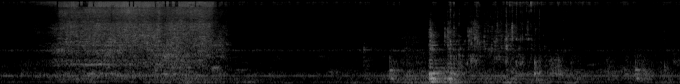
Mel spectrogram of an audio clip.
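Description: Water runs steadily for about two seconds as it is poured into a pot of tarhana soup with minced meat, then gives way to soft clinks and stirring sounds in a quiet kitchen.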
